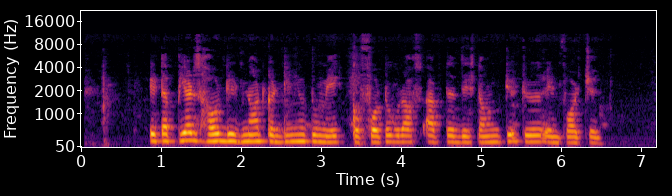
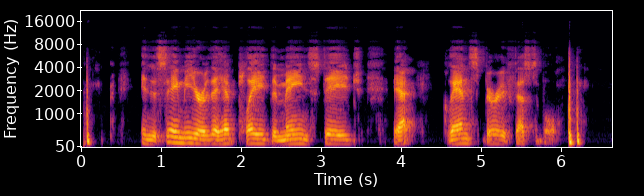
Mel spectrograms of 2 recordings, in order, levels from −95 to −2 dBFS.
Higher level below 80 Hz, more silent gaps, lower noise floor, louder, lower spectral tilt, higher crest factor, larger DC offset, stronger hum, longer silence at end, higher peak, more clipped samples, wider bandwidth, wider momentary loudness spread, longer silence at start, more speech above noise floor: about the same, -64 dBFS vs -66 dBFS; neither; first, -69 dBFS vs -49 dBFS; second, -25 LUFS vs -19 LUFS; first, -8.5 dB/octave vs -4.5 dB/octave; about the same, 18 dB vs 20 dB; neither; neither; first, 0.7 s vs 0.4 s; second, -8 dBFS vs 0 dBFS; neither; about the same, 10 kHz vs 9.4 kHz; about the same, 9 LU vs 11 LU; first, 0.25 s vs 0.05 s; first, 45 dB vs 30 dB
